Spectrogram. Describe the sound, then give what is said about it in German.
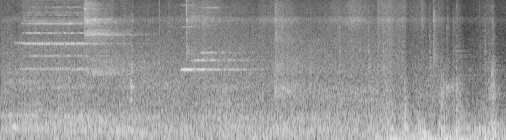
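A cable car gondola rides uphill in the Kleinwalsertal with a steady, loud mechanical rumble, overlaid by thin high-pitched squeals and a few faint clicks. “Darum bin ich jetzt gerade in der Kanzelwandbahn und fahre nach oben.”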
